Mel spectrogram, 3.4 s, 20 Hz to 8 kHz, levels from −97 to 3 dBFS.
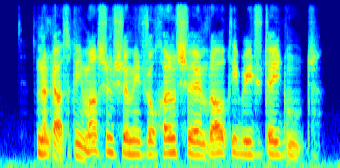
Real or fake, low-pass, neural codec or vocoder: fake; 7.2 kHz; autoencoder, 22.05 kHz, a latent of 192 numbers a frame, VITS, trained on many speakers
